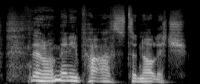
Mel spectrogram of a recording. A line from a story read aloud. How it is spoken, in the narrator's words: panted Call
